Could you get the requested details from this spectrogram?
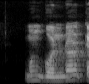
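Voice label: "menggondolkan", Malay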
